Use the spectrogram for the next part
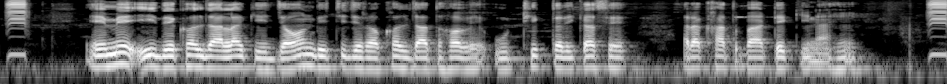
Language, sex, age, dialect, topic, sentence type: Bhojpuri, male, 25-30, Northern, agriculture, statement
